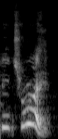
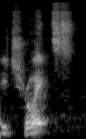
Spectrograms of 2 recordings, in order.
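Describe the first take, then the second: First: The word ends without an added s sound. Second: The word ends with an added s sound. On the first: The speaker calls it right. "You say Detroit" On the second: The speaker calls it wrong. "You don't say Detroit's"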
